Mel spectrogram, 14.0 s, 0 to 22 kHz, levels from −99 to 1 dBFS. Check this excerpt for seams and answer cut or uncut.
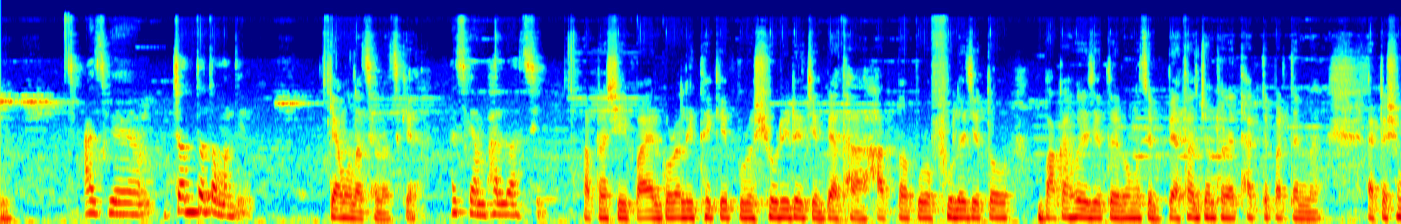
uncut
